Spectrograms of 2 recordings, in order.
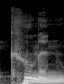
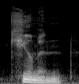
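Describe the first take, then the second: First: The first syllable sounds like coo. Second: The first syllable sounds like cue. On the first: This is the common North American way. "if you say cumin, why don't you say coot uh, for cute?" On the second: This is the way used elsewhere in the English-speaking world. "You say cute. So um, I go with cumin"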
